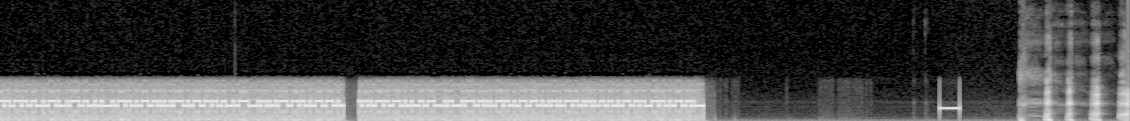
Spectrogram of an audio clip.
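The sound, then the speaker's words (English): Telephone tones for the hearing impaired, following a recorded message that the dialed number is not valid: a long, harsh buzzing data signal with a brief break, then silence, one short mid-pitched beep, and a quick run of chirping tones. No one speaks. “The following tones are for the hearing impaired.”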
